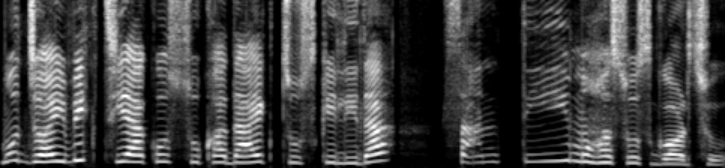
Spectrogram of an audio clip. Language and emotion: Nepali, happy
